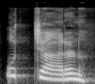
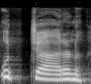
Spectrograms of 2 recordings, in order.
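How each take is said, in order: The two takes are said the same way.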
